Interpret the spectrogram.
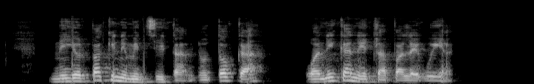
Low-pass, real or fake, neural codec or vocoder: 9.9 kHz; fake; vocoder, 44.1 kHz, 128 mel bands, Pupu-Vocoder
